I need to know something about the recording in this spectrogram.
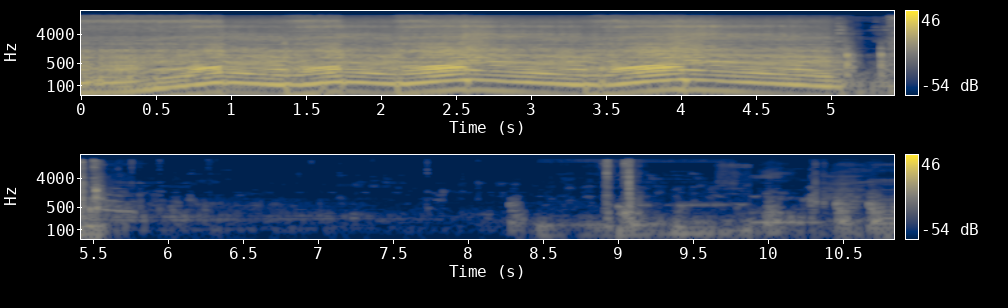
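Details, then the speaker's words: Honda Revo Absolute motorcycle after engine rebuild (was not starting, many engine parts replaced): three or four clean throttle blips, pitch rising and falling smoothly, then shut off; healthy, responsive, normal revving. "Dan inilah hasilnya guys dan sekarang kita coba mainkan gasnya"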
